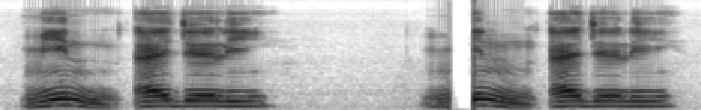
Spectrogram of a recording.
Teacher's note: Yaitu apabila nun sukun atau tanwin bertemu dengan salah satu dari 6 huruf al-halqu atau halqi. Maka bunyi nun sukun atau tanwin harus dibaca dengan jelas. Ya, dengan jelas tanpa gunah. Jangan didengung. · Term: izhar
